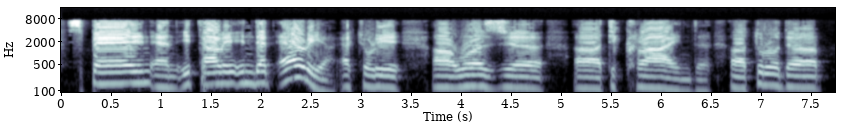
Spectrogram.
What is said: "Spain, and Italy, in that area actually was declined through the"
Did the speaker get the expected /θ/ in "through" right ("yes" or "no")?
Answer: no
